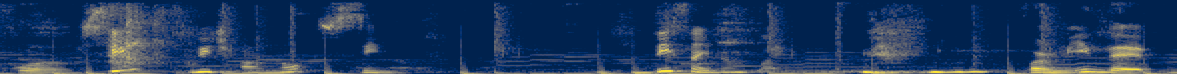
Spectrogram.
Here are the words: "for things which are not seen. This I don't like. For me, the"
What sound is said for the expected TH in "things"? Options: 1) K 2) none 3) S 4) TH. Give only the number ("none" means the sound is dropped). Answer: 3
